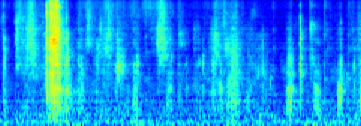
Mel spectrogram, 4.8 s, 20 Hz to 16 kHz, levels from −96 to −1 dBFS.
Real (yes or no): no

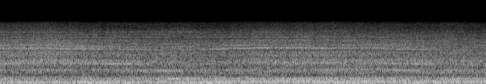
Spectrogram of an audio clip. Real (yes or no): yes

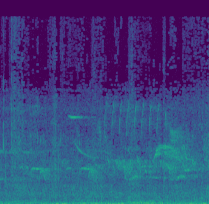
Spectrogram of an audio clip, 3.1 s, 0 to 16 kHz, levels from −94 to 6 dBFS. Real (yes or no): yes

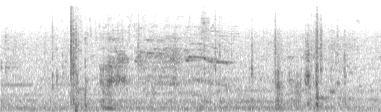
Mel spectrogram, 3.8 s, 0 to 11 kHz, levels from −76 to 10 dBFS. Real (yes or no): yes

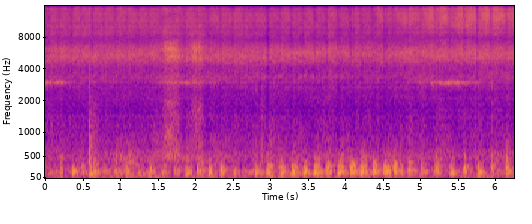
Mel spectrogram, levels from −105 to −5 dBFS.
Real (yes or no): no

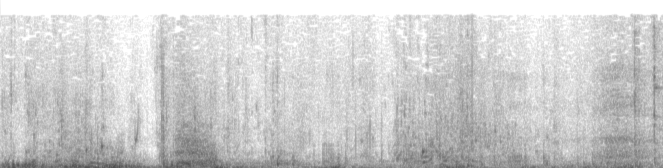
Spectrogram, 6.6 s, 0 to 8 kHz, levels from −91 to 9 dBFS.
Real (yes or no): yes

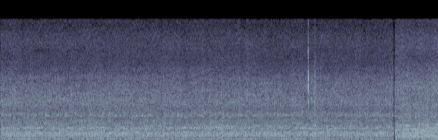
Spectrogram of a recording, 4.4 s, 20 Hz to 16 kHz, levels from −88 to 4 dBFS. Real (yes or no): no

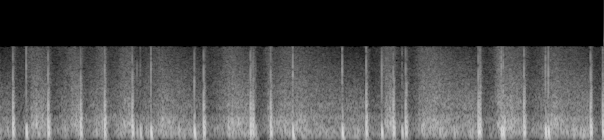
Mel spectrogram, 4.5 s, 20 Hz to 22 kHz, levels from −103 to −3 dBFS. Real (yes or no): yes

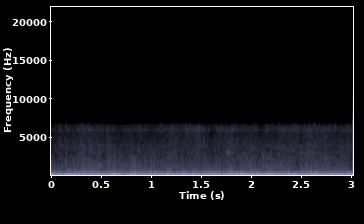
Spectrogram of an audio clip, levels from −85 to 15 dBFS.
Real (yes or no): no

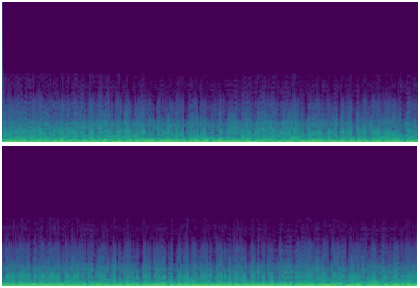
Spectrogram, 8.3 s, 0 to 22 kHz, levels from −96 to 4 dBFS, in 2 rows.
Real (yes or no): no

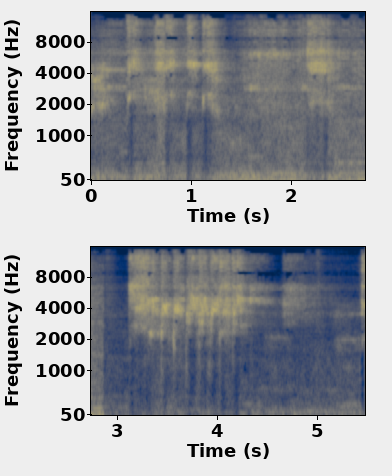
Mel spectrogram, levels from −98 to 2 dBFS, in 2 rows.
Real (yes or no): no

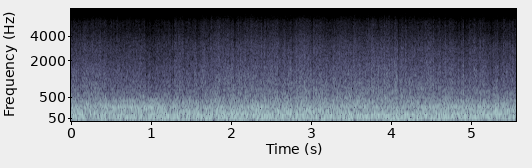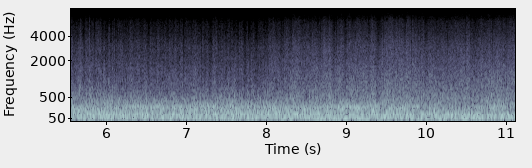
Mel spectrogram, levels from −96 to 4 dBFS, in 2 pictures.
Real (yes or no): yes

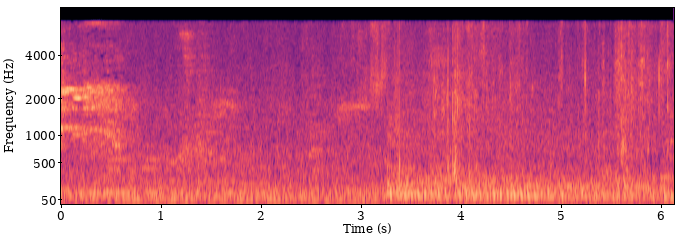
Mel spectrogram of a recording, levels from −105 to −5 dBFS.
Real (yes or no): yes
